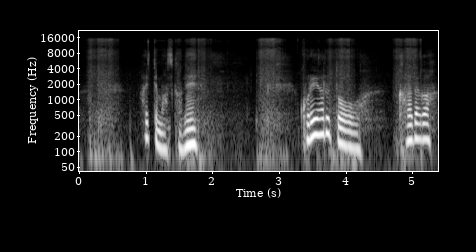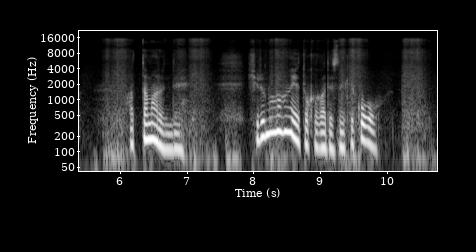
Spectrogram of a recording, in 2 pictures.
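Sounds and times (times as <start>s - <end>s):
footsteps crunching on snow: 0.0s - 10.7s
speech: 1.0s - 2.0s, 3.4s - 5.4s, 6.1s - 7.1s, 8.0s - 10.0s.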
